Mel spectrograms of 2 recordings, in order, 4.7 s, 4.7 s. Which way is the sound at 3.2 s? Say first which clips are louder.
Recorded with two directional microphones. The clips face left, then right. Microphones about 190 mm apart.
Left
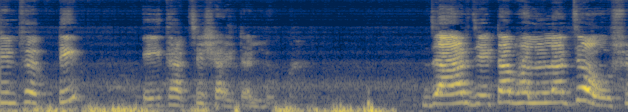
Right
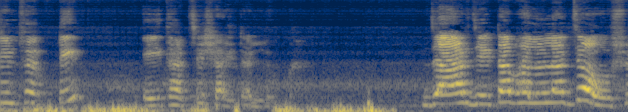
Even; 15° left (ahead or behind).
